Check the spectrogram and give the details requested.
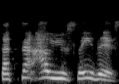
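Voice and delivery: high, loud, slow yell. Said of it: "yelling at each other".

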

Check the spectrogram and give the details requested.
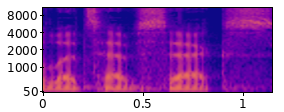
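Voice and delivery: low, slow monotone.

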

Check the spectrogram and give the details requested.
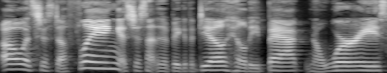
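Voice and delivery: ordinary talk, nothing marked

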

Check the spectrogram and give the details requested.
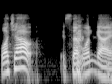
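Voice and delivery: slow, high-pitched, drawn-out delivery. Retelling what another speaker just did, the Scott Pilgrim line delivery. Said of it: "the Scott Pilgrim thing".

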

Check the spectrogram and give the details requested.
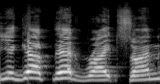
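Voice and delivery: high, drawn-out heckling call. Acting out a guy behind the bar heckling the stage: imitating a bartender yelling up. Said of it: "some guy behind the bar yelling up".

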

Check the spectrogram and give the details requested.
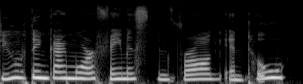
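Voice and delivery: cartoon frog puppet character voice. Asking about fame in role: Kermit the Frog voice. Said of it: "I do think you're more famous".

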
